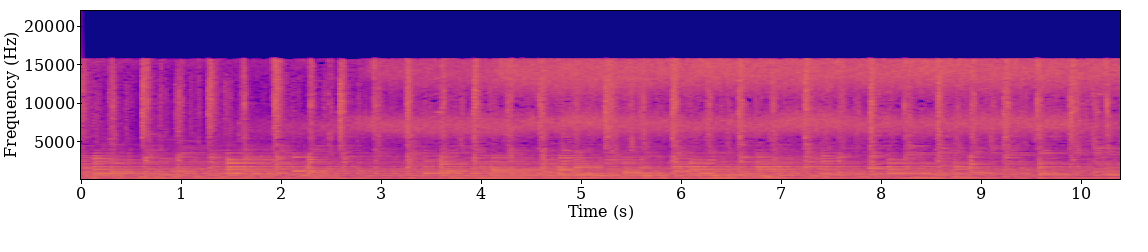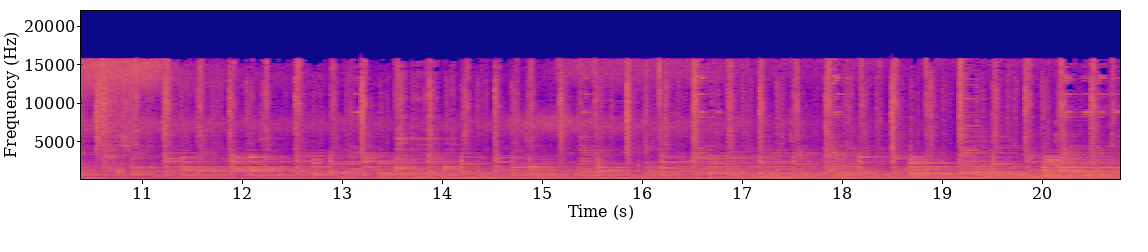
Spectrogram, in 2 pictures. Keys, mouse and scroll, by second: 4.5 scroll down 1, 4.7 middle click, 6.0 shift+middle click, 6.5 middle click, 10.1 click, 13.6 click.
